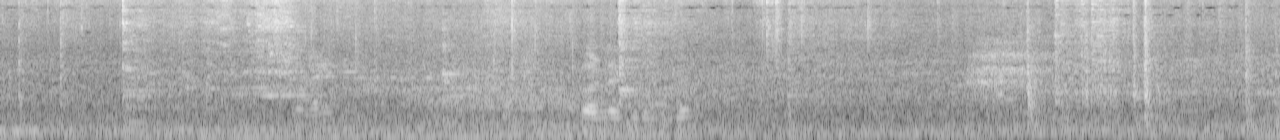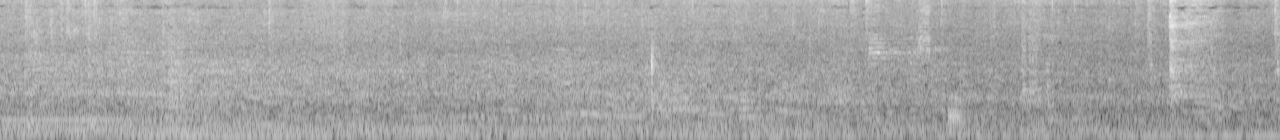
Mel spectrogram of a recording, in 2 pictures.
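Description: A metal spatula scrapes and taps on a hot griddle.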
